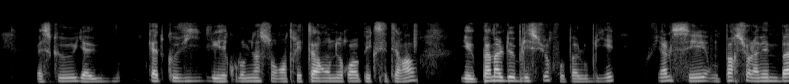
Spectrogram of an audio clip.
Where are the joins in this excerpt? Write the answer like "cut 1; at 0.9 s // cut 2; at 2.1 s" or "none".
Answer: cut 1; at 6.3 s

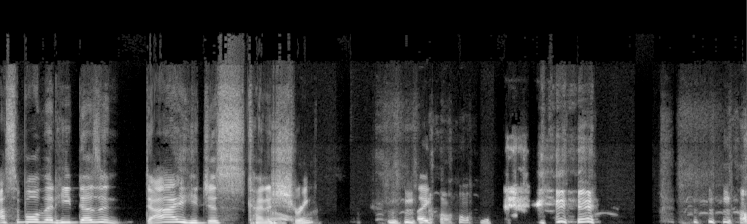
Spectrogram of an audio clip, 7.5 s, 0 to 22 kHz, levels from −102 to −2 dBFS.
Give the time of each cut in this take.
none

